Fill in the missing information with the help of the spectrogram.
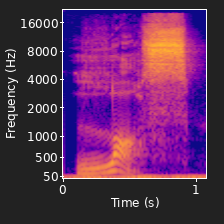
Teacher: if this was in the british accent it would be loss with the o sound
